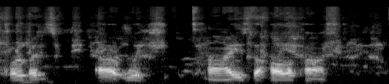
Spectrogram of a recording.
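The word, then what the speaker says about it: חורבן: tend to use the the Hebrew term usually pronounced it's the Ashkanaz pronunciation in the Corbin uh which ties the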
